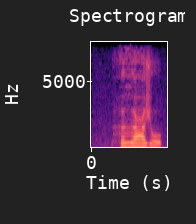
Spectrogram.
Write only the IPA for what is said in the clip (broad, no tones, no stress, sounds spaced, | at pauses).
h ə ɣ ə ʕ ə ʒ o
